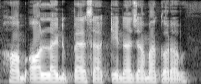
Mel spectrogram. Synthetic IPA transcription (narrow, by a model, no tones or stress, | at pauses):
həmɔnlainpɛsakenad͡ʒamakəɾəb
